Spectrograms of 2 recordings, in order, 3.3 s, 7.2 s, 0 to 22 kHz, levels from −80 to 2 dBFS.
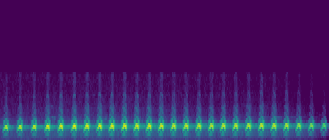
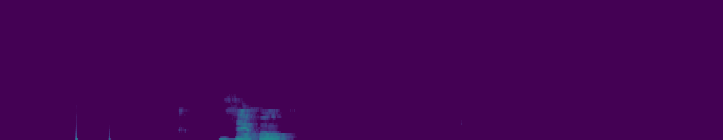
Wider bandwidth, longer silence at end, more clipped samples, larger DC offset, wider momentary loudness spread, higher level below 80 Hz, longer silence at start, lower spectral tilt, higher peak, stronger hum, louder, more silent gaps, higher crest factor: about the same, 7.6 kHz vs 7.4 kHz; second, 0 s vs 4.3 s; neither; neither; second, 4 LU vs 19 LU; first, -70 dBFS vs -84 dBFS; second, 0 s vs 1.8 s; second, 2 dB/octave vs -2.5 dB/octave; first, 0 dBFS vs -32 dBFS; neither; first, -11 LUFS vs -45 LUFS; neither; second, 14 dB vs 24 dB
